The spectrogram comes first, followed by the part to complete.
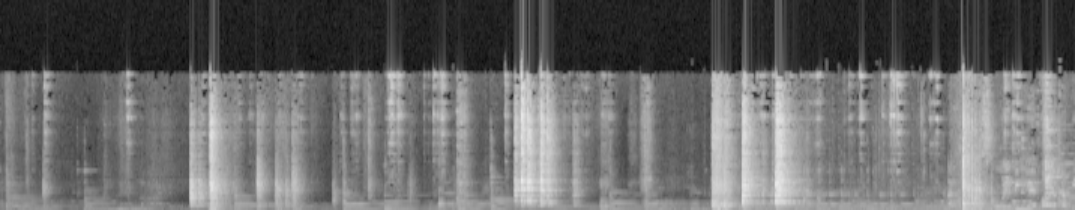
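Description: Washed steel plates and utensils clinking and clattering as they are handled and set down, in several separate bursts, over background music.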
